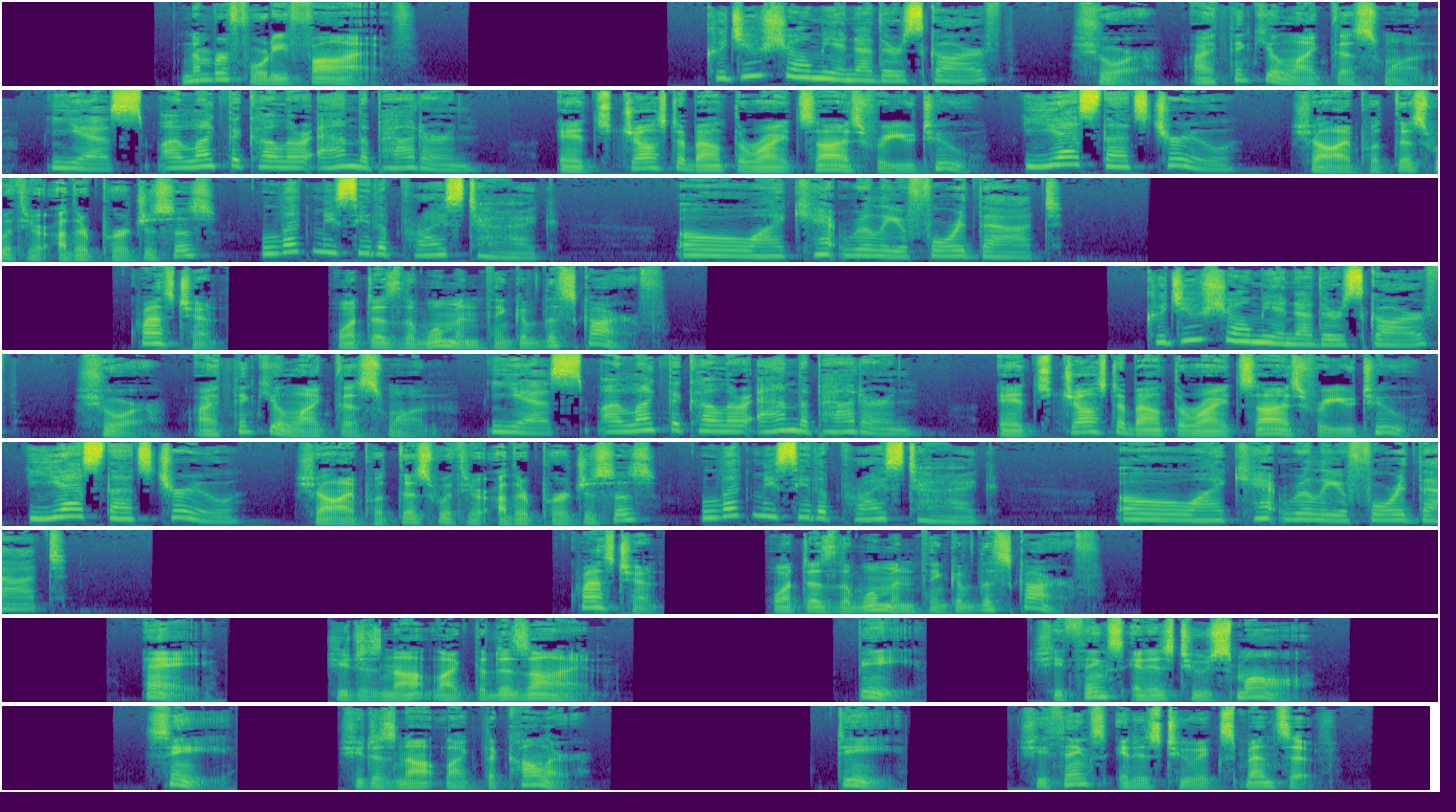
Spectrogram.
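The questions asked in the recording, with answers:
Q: What does the woman think of the scarf?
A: D: She thinks it is too expensive.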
